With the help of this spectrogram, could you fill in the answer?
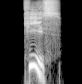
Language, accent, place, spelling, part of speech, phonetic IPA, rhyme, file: German, Germany, Berlin, kies, verb, [kiːs], -iːs, De-kies.ogg
- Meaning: singular imperative of kiesen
